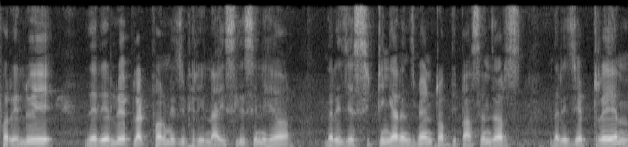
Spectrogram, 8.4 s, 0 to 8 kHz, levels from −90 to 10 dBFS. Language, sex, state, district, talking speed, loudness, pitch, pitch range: English, male, Odisha, Malkangiri, 155 wpm, -19 LUFS, 115 Hz, 110-115 Hz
